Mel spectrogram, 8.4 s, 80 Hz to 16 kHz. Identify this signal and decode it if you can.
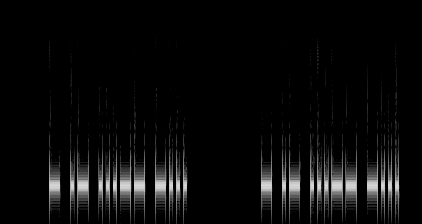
Morse code, heard as a keyed tone, about 17 wpm, 700 Hz. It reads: TA3B TA3B
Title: DXCC-100 Call Signs - 4 Characters - Repeated 3x - 17wpm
